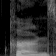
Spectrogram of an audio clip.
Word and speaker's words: Kearns: Kearns, which like Joanna Kearns, except it has an A in it.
